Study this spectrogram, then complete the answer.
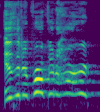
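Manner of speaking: high, loud disbelieving question; high-pitched skeptical disbelief; incredulous. Real, not acted. Incredulous reaction to story.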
